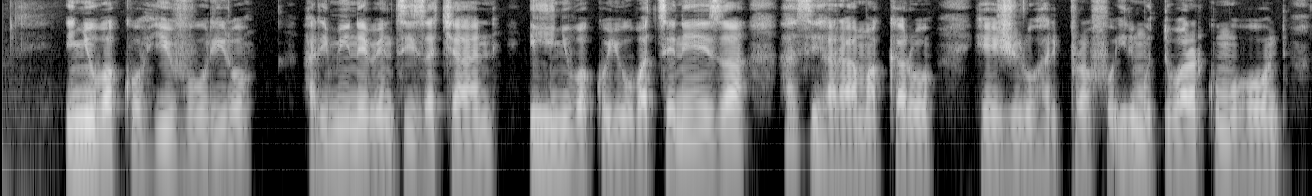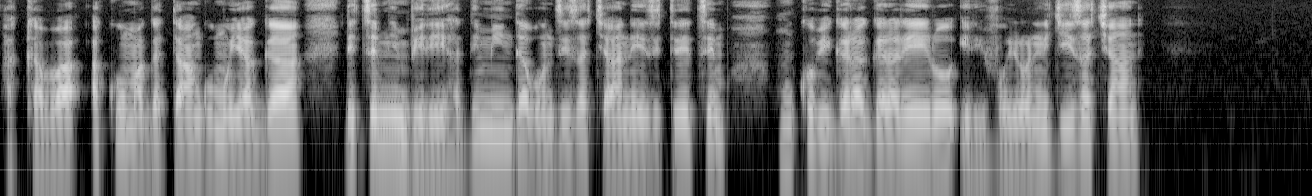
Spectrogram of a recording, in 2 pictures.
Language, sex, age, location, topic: Kinyarwanda, male, 25-35, Huye, health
